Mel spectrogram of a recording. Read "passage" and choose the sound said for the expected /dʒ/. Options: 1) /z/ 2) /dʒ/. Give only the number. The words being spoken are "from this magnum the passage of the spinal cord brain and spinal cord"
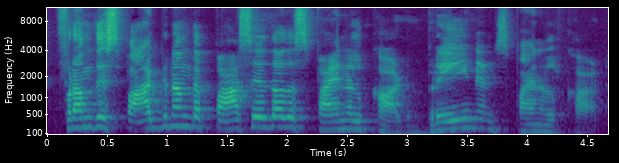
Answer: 1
